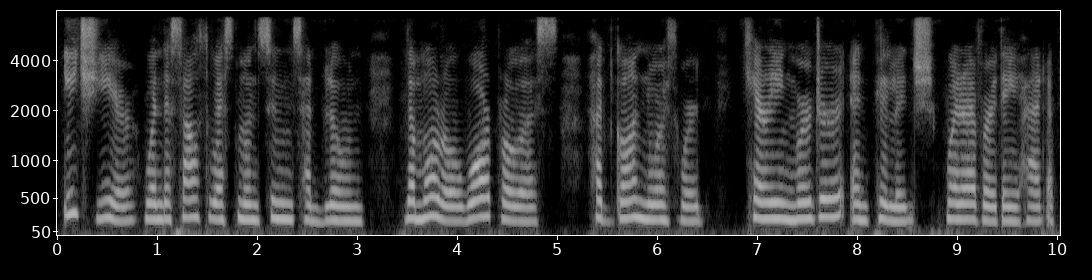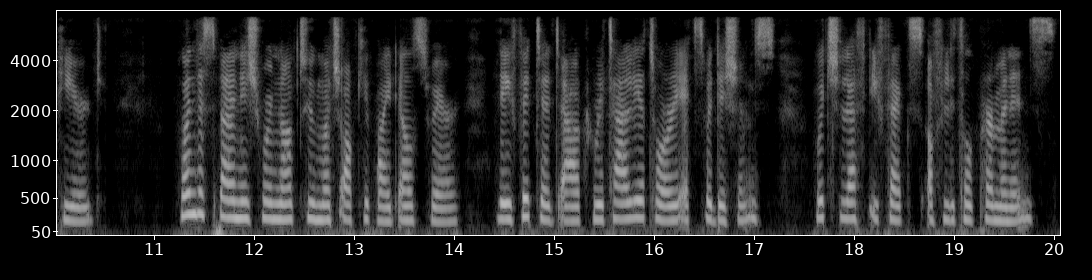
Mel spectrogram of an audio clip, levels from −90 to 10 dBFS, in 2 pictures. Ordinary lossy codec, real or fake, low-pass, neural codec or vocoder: MP3, 64 kbps; fake; 7.2 kHz; codec, 16 kHz, 4 kbps, FreqCodec, smaller model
